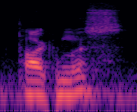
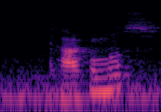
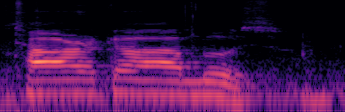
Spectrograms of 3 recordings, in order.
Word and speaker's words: Tarkamus: I'd like to introduce you to Tarkamus. He's very particular about the pronunciation, so you should be careful.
